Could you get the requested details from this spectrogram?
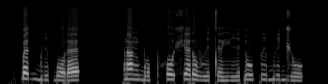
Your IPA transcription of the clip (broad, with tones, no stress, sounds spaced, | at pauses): k͡p ɛ˦ ɡ͡b i˨ ɓ o˨ ɾ ɛ˦ | ɾ ã˦ ɡ͡b ʊ˨ pʰ o˦ ʃ ɛ˦ ɾ ʊ˨ v i˨ t ɪ˨ j iː˨˦ ɗ uː˦ p i˦ b i˦ d͡ʒ u˨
